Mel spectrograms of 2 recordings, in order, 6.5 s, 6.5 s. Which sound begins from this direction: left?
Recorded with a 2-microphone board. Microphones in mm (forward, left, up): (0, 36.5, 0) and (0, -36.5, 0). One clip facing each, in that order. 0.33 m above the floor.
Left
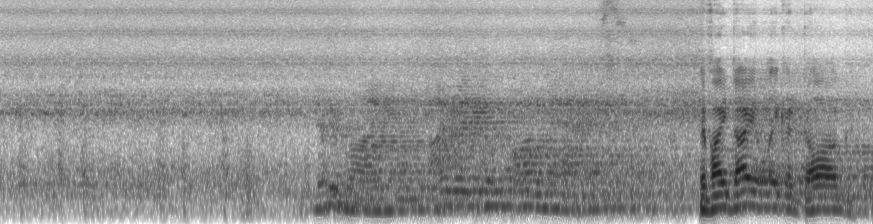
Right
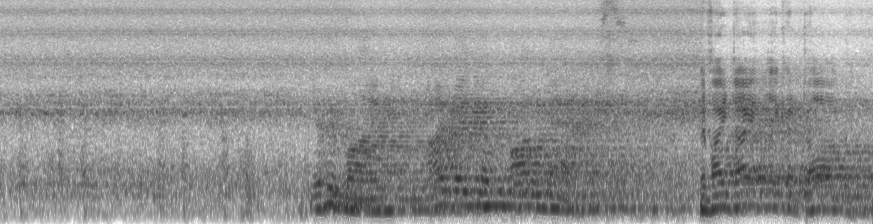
A man speaking, at 5.2 s.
